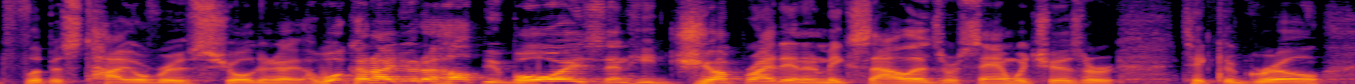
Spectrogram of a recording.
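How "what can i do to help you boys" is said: big, loud, bellowing Southern voice. Speaker retells Doug coming in to help the cooks, in Doug's bellowing southern voice. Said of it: "in his big bellowing southern voice".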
